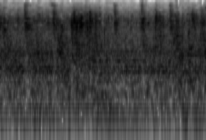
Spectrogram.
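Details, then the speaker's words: Hay baler on tractor PTO running empty; the drive churns with dull, heavy knocks on each plunger stroke, and the owner suspects the plunger bearing or worn side guide wheels letting the plunger run loose; it is less bad with hay in it. "so I'm guessing the plunger's loose. It's not as bad when there's hay in it."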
